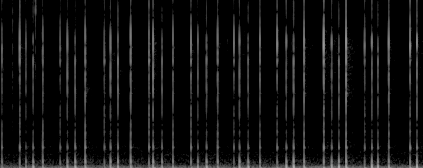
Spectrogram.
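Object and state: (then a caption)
Plastic shampoo bottle. Long nails tap rapidly on the top of the silver cap and the body of a dark plastic shampoo bottle. The result is a quick, uneven run of short, dry clicks, each with a soft low thud and a bright tick that dies away almost at once.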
